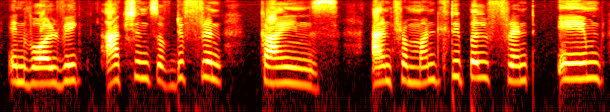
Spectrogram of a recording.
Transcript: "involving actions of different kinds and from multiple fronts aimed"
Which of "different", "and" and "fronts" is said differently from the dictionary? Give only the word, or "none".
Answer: fronts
